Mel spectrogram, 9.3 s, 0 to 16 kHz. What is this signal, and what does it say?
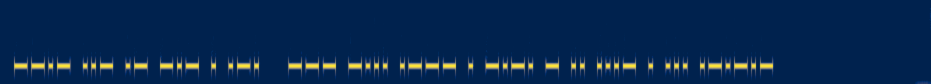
Morse code, heard as a keyed tone, about 28 wpm, 700 Hz. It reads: QUAKER OBJECTIVES.
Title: Pangram Challenge v2 - 28wpm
